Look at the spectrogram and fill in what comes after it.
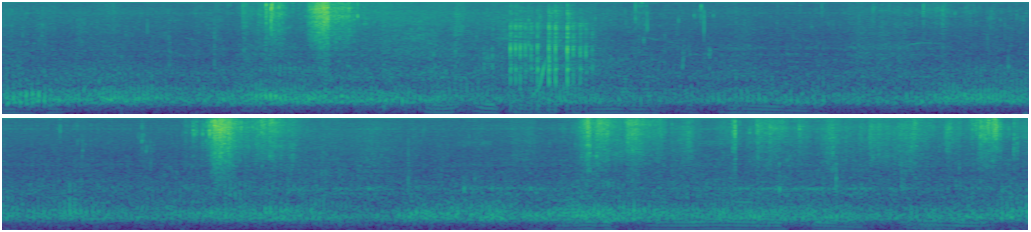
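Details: Hundreds of frogs calling in spring at Teisko in Finland's Pirkanmaa region, a constant purring croak chorus somewhat quieter here, with people talking at intervals and a brief rustling sound.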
